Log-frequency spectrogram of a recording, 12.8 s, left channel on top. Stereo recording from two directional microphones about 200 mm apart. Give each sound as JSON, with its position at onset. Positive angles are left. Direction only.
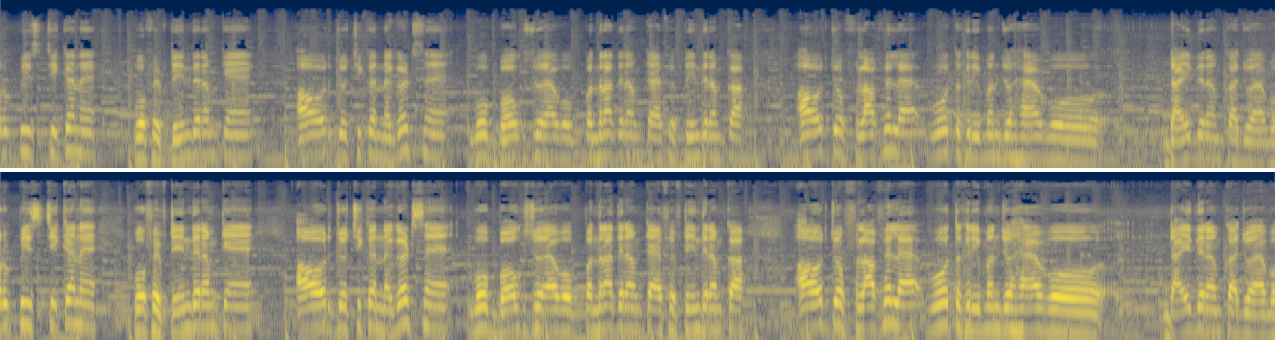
{"t": 0.0, "sound": "speech", "side_deg": -35}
